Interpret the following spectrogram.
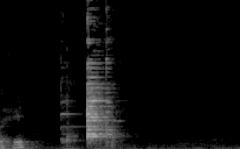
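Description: Stainless-steel kitchenware clinking: a light clink about half a second in, then a sharper, louder metallic clink that rings briefly about a second in.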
